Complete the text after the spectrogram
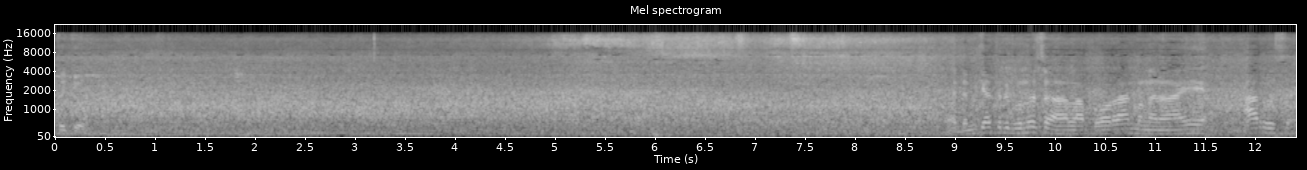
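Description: Traffic roars steadily past on a busy highway.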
